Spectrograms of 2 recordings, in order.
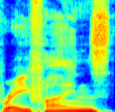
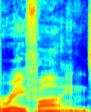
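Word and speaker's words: Ralph Fiennes: Ralph is rap ra Rafe strange English Quirk where something is pronounced entirely different than how it's spelled well his brother the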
